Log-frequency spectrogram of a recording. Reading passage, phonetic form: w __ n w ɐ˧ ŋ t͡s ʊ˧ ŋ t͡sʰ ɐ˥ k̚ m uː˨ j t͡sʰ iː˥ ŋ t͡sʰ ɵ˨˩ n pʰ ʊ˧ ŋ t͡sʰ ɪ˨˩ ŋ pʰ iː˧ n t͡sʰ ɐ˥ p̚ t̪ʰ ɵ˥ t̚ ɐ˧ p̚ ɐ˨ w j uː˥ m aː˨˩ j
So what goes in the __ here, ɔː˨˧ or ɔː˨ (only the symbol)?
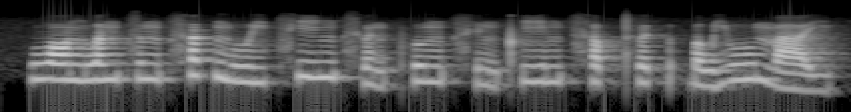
ɔː˨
